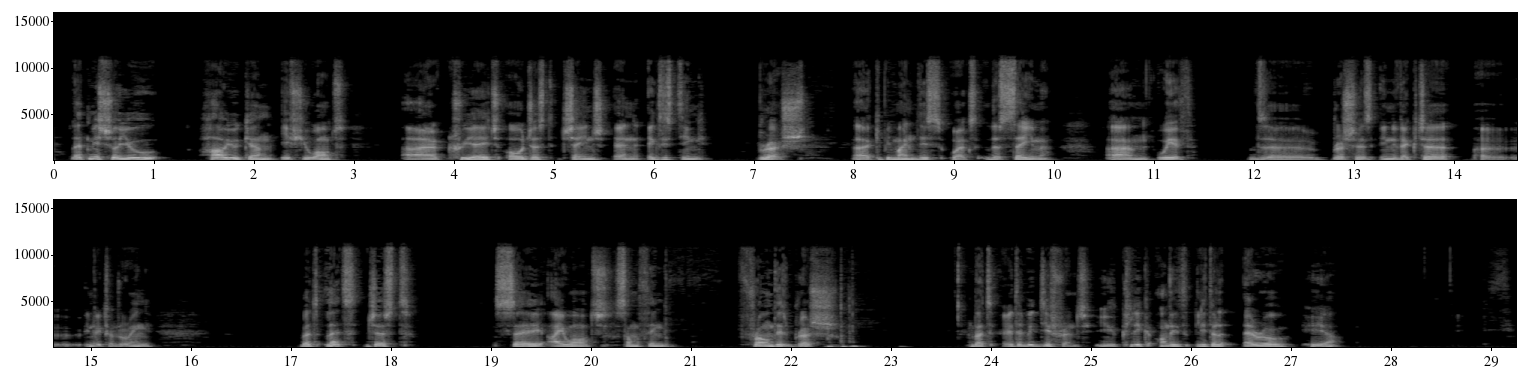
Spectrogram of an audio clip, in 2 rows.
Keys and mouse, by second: 0.7 click, 2.9 click, 4.9 click, 6.9 click, 12.9 click, 16.2 click, 19.9 click, 22.5 ctrl+z, 23.5 click, 27.7 click, 29.0 click.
